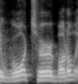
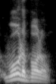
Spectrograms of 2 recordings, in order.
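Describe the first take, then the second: First: Water bottle with "water" as "WAR-turr"; hard R. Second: Water bottle with "water" ending in "-tuh"; Australian soft R. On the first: Australian showing what we don't say, water bottle with hard R. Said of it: "We don't say water bottle". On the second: Australian demonstrating normal usage, water bottle without the R. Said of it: "We say water". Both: Shown as a demonstration.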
